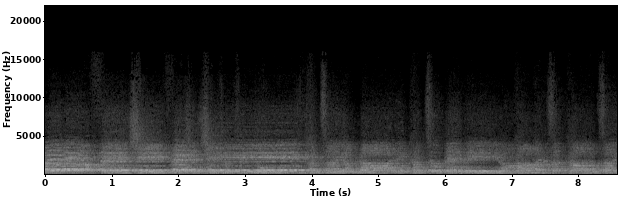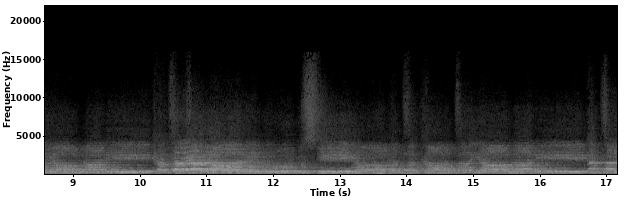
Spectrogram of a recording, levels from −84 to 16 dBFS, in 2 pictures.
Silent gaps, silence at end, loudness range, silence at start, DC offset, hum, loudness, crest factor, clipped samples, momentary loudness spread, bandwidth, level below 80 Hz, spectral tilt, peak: none; 0 s; 5 LU; 0 s; under 0.1%; none; -28 LUFS; 18 dB; under 0.1%; 8 LU; 15.5 kHz; -64 dBFS; -5 dB/octave; -10 dBFS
